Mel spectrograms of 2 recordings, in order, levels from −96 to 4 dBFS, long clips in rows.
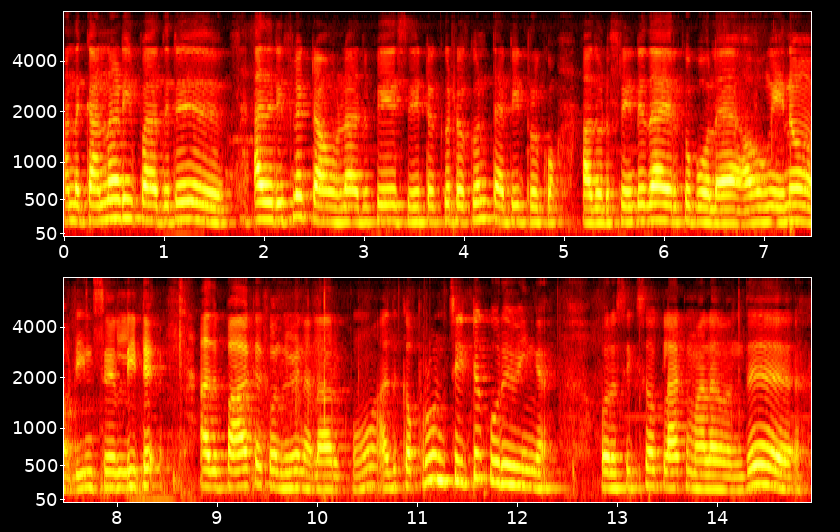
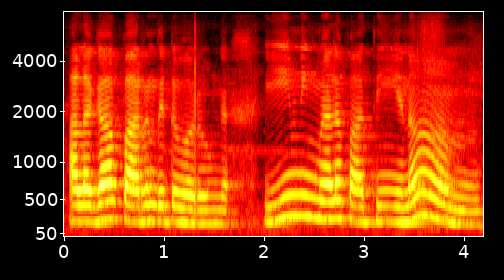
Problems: constant background noise, background conversations at intervals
